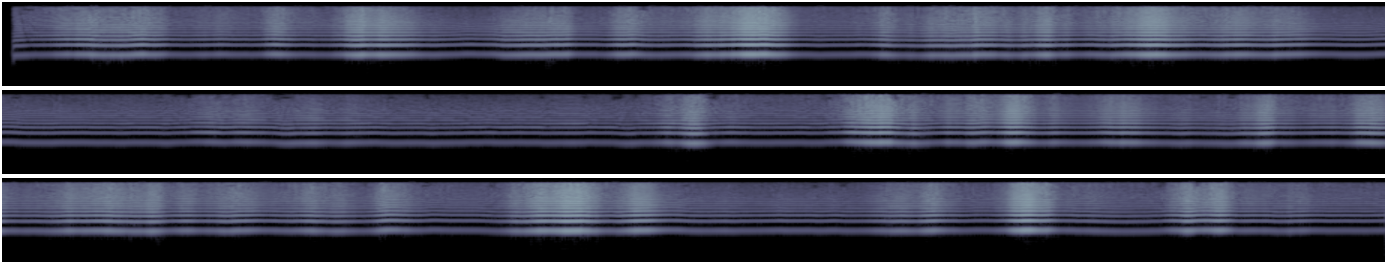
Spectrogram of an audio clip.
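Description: Mosquitoes give a steady, thin, high-pitched whine that swells and fades slightly as they move.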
